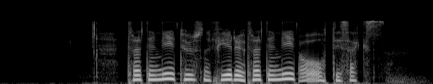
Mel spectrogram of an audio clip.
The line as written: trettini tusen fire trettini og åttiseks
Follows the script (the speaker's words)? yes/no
yes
